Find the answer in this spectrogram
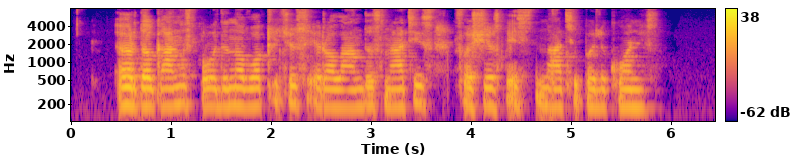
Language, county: Lithuanian, Kaunas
